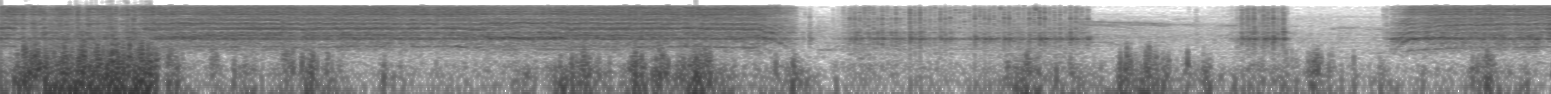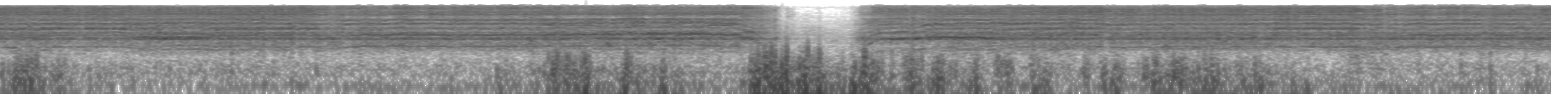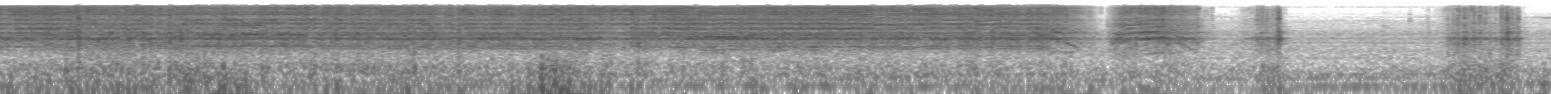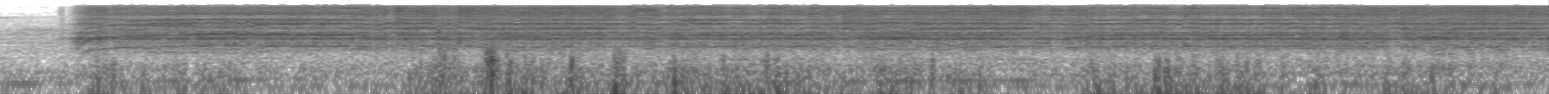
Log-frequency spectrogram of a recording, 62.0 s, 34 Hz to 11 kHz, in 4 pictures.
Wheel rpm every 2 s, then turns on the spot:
170, 160, 160, 130, 30, 20, 20, 140, 160, 170, 160, 100, 130, 160, 160, 160, 160, 170, 160, 160, 130, 30, 10, 50, 160, 170, 160, 170, 160, 160, 170.
8-12 42-46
